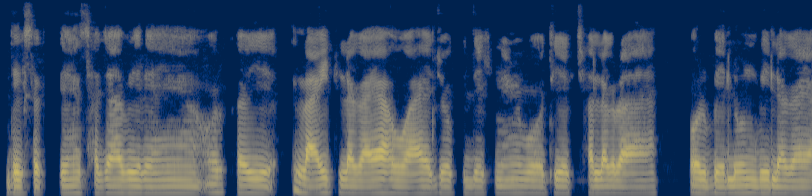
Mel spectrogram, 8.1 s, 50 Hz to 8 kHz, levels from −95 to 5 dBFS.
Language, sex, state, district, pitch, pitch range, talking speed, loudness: Hindi, male, Chhattisgarh, Raigarh, 100 Hz, 100-105 Hz, 200 wpm, -24 LUFS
